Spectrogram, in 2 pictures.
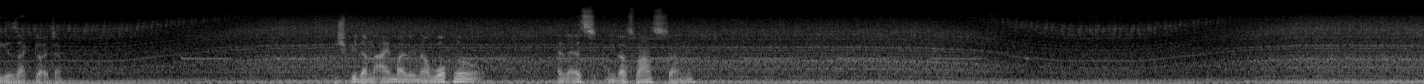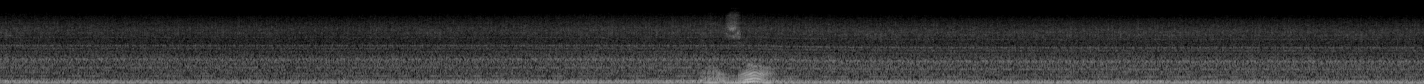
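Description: A combine harvester engine drones steadily, its pitch dipping and rising.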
